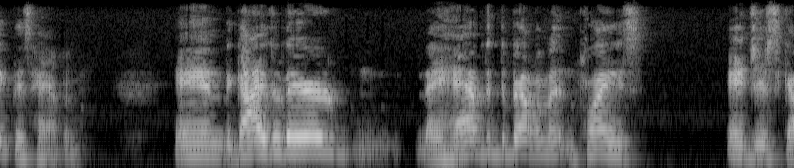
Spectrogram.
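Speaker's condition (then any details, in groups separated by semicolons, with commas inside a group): Cerebral palsy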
